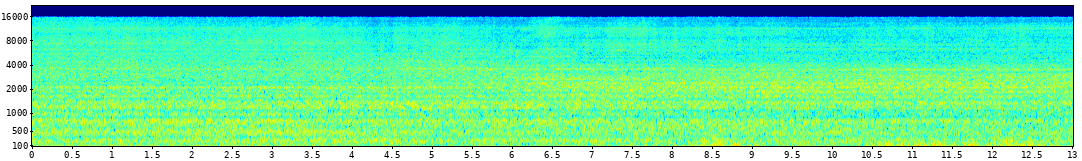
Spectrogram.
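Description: Steady, loud hiss of steam venting from the Stockton Flyer, a steam-locomotive sculpture, during its steam show.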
